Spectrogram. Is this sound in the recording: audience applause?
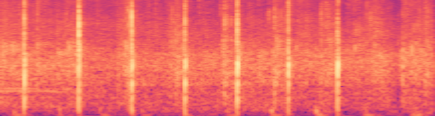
yes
